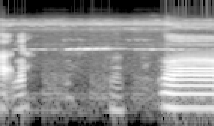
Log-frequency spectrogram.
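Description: Crickets chirring steadily, with a man's long held "hmm" starting about a second and a half in, louder than the insects.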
